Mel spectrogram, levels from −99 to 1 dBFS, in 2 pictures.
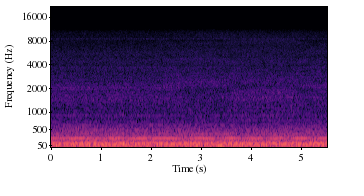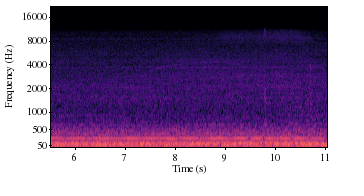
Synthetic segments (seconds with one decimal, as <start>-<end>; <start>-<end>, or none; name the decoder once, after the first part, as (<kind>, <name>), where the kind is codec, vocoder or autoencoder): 0.7-1.7 (vocoder, BigVGAN v2); 3.4-4.6; 8.3-8.9; 9.5-10.3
